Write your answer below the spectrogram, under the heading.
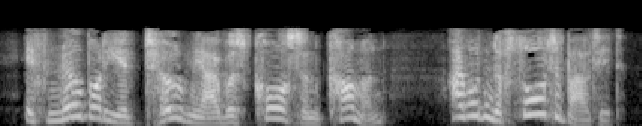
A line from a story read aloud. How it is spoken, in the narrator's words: continued crossly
